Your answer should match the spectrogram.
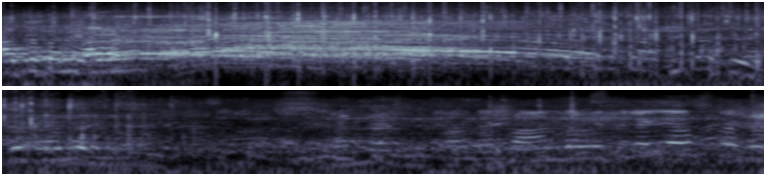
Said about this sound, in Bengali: একটু করতালি হবে, হাততালি হবে।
